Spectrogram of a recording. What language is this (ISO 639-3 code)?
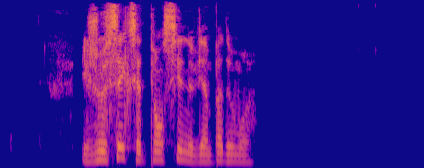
fra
